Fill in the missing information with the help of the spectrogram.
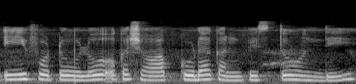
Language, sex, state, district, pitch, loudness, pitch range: Telugu, female, Andhra Pradesh, Sri Satya Sai, 215 Hz, -16 LUFS, 195-225 Hz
